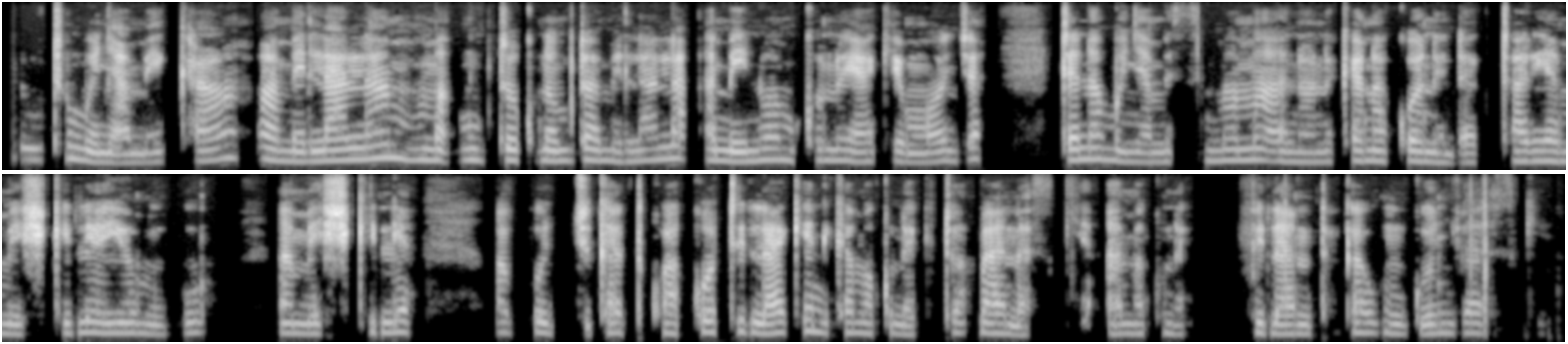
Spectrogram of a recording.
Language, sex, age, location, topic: Swahili, female, 18-24, Nakuru, health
